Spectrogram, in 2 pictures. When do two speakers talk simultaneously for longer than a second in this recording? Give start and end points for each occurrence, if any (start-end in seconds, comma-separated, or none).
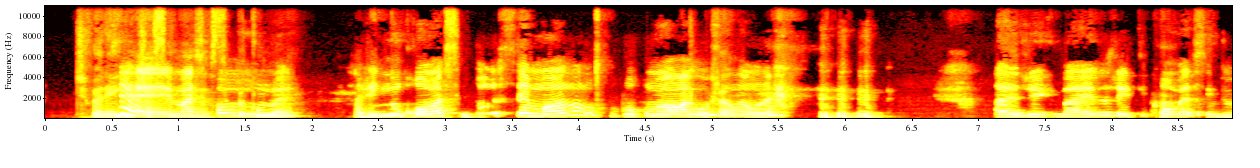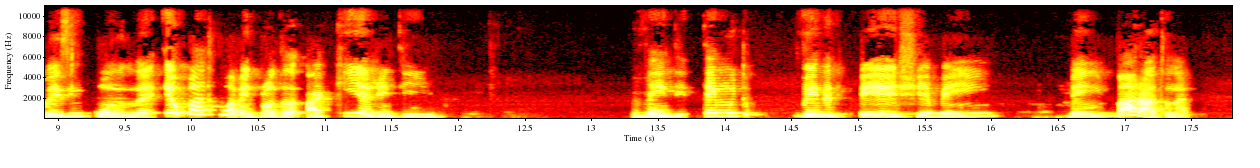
0.6-1.9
